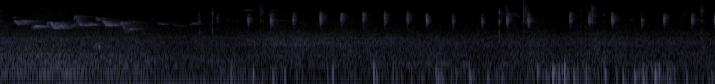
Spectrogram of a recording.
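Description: Near silence: faint birds chirping in the background, with a run of faint high ticks, about four a second, from a few seconds in.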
